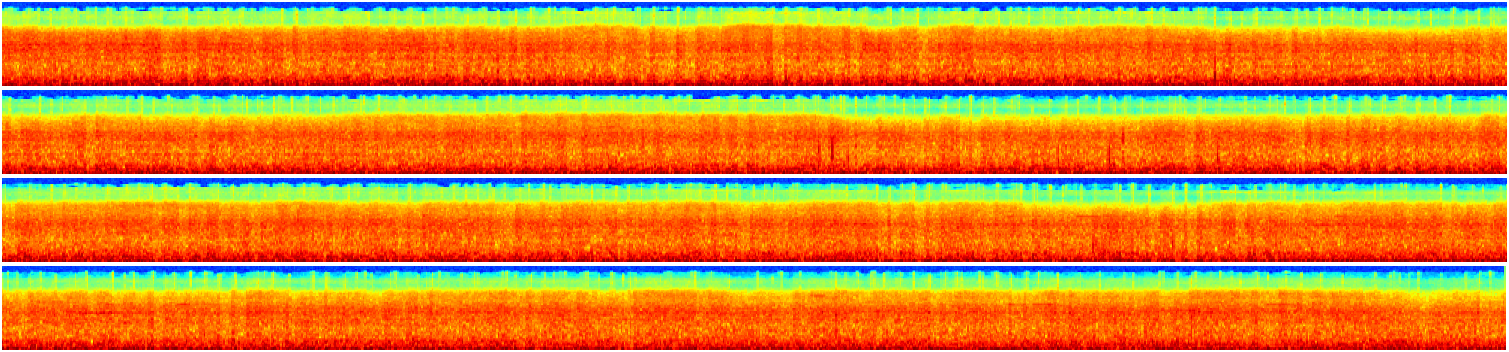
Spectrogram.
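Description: Steady engine drone and road rumble of a moving vehicle heard from inside the cabin, with a constant low hum that does not change.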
